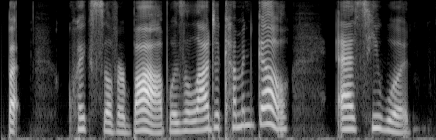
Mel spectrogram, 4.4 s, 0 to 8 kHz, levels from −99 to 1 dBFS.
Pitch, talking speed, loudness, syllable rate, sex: 225 Hz, 165 wpm, -21 LUFS, 5.3 syllables/s, female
